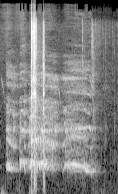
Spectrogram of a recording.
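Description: A white rooster of the parrot-beak chicken breed crows once, clear and close, with a strained, rising call and a few sharp bursts inside it.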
